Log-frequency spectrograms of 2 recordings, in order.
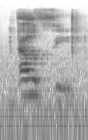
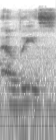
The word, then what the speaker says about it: Elsie: I was just like, Elsie, not Elise. Like, it's Elsie, it's not Elise.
